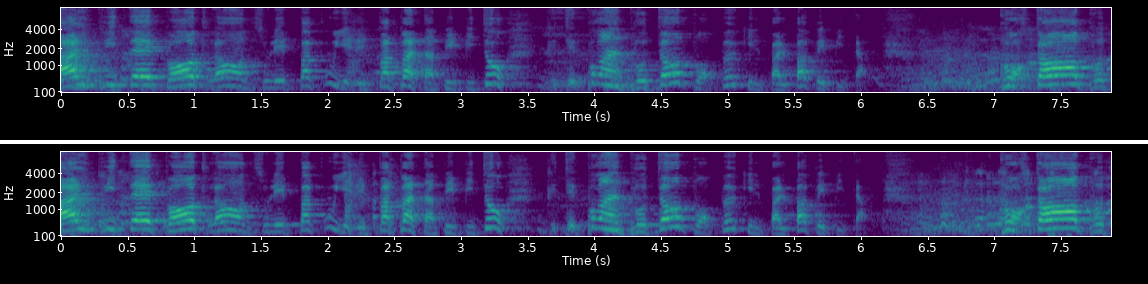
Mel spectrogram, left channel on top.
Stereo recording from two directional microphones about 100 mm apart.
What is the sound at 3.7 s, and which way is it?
Speech, 40° right (ahead or behind).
